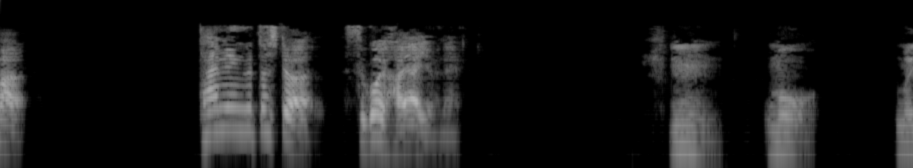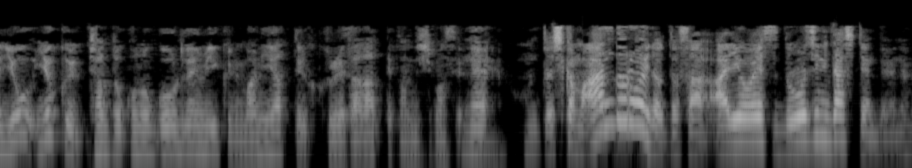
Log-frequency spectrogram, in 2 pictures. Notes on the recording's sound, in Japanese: リモート収録思ったより手軽で、毎日やりたい。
